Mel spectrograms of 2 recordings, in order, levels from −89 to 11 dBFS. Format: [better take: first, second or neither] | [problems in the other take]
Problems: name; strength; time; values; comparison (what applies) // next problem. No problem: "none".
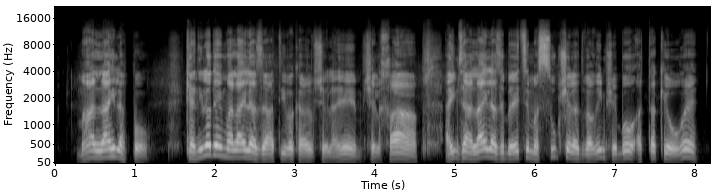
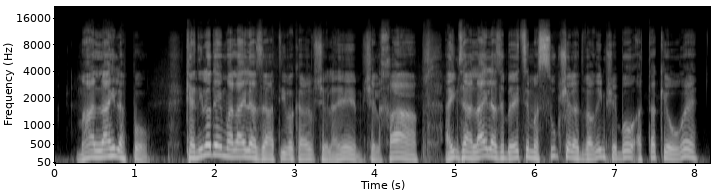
second | thin; very; fading below 400 Hz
